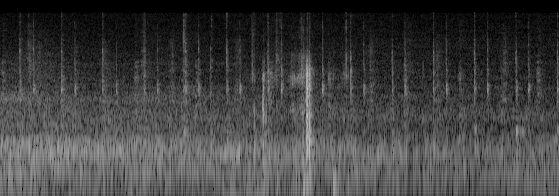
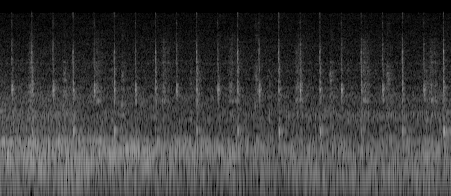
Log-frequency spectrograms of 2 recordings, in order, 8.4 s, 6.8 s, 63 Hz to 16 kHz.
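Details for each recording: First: 1940s Hermle (FHS) 8-day German Art Deco chiming clock deliberately tilted on a wedge: pendulum ticks unevenly at two to three a second, out of beat, struggling and then stopping. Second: 1940s Hermle (FHS) 8-day Art Deco chiming clock after the beat is adjusted: crisp, evenly spaced tick-tock about three ticks a second, clock back in beat.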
